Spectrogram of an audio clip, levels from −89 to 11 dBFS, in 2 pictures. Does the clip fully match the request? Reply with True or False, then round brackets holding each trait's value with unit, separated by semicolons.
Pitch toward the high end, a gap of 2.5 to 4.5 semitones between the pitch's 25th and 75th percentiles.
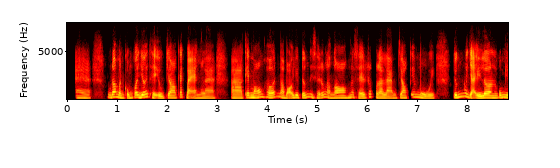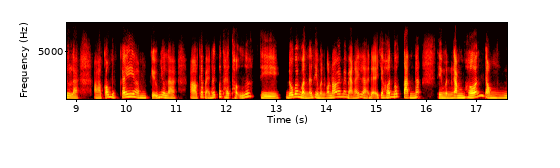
False (205 Hz; 5.5 semitones)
